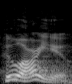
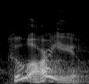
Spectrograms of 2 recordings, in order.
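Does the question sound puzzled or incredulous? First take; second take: puzzled; incredulous. First: It sounds like a plain, puzzled question. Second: It sounds like an incredulous, challenging question. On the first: He cannot see who is there in the dark. "Like, who is this? Like, I can't see, it's dark" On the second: He is amazed that she would do this. "Like, why would you do this?"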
